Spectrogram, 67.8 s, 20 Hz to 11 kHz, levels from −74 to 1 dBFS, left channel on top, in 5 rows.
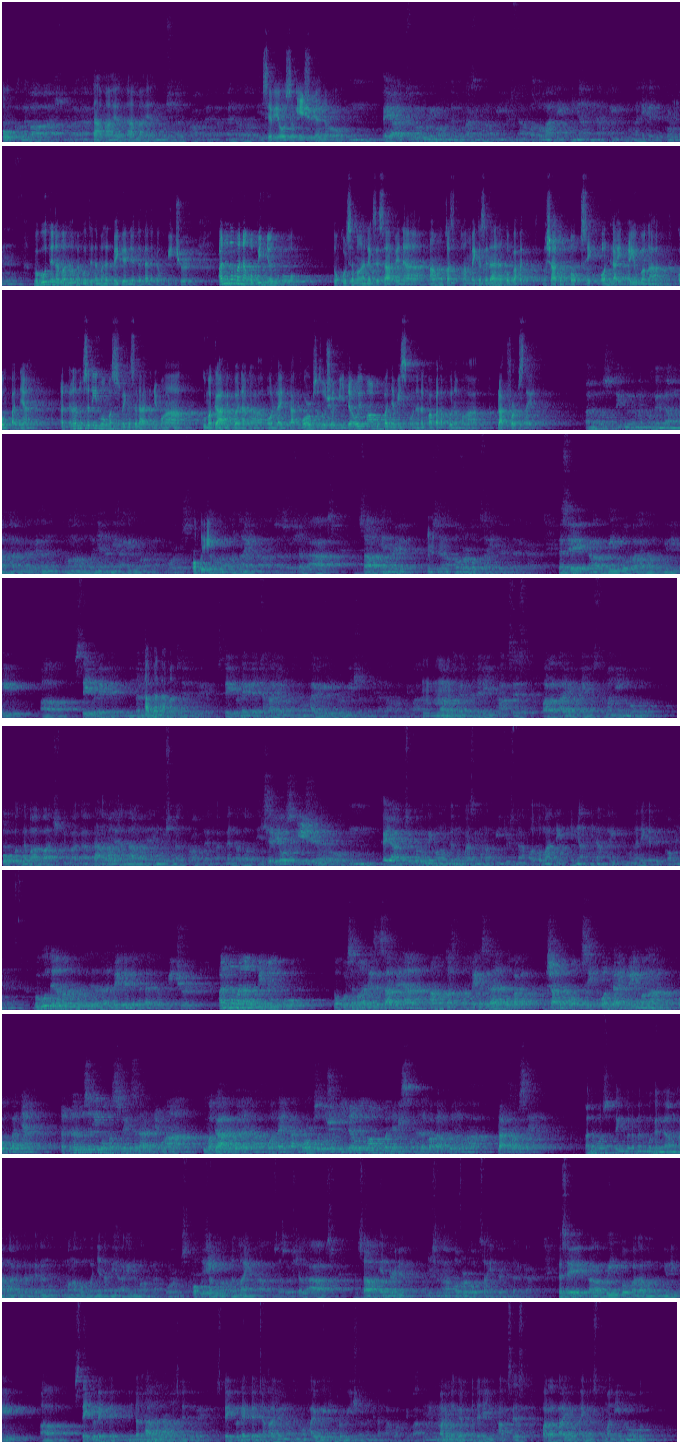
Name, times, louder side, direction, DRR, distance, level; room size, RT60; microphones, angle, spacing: voice 1, 0.2-5.6 6.2-6.6 6.9-13.6 14.3-14.5 17.9-18.5 26.4-26.8 38.8-44.5 44.8-48.7 49.0-67.1, right 1 dB, 50° right, -4 dB, 0.8 m, -42 dB
voice 2, 1.8-3.1 5.2-6.8 13.3-19.4 20.2-23.9 24.4-26.7 27.1-27.7 28.3-30.7 31.1-36.6 37.0-37.8 44.5-44.9 49.2-49.6 57.1-57.7 62.6-63.2, left 3 dB, 90° left, 3 dB, 0.5 m, -36 dB
3.7 x 3.3 x 4.3 m, 2.9 s
head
